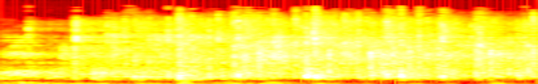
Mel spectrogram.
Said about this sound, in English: Let's clap at that, right?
